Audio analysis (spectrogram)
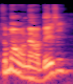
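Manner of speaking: playful cowboy character voice; cowboy to horse. Acted. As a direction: put on a Western hero urging his mount. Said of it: "He's like".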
